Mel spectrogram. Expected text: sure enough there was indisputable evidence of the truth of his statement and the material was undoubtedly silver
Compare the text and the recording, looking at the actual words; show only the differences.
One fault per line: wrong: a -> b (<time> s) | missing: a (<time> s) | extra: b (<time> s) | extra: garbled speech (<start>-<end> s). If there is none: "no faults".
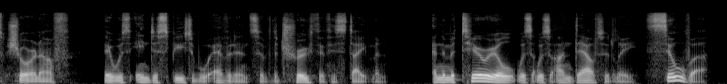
extra: was (5.3 s)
